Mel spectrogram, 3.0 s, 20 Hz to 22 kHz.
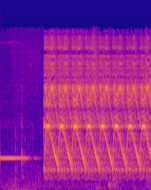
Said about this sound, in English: Every 15 minutes throughout the day, an alarm goes off, and an unwelcome visitor heads for one of the classrooms.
